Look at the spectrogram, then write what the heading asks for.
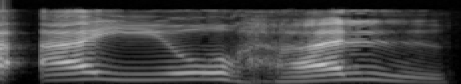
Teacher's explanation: हा को गले के आखिरी हिस्से से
